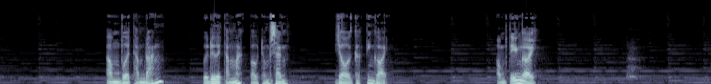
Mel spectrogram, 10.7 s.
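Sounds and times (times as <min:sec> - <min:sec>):
speech: 0:01.6 - 0:04.4, 0:05.0 - 0:05.9, 0:07.4 - 0:08.1
distant dog barking: 0:09.4 - 0:09.8.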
